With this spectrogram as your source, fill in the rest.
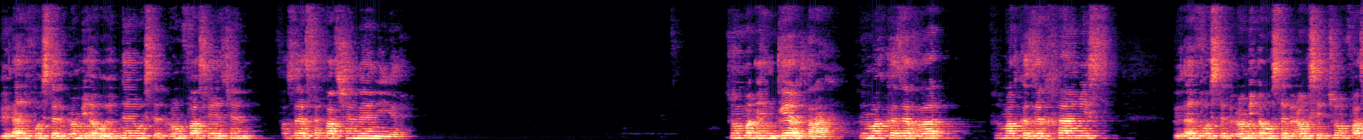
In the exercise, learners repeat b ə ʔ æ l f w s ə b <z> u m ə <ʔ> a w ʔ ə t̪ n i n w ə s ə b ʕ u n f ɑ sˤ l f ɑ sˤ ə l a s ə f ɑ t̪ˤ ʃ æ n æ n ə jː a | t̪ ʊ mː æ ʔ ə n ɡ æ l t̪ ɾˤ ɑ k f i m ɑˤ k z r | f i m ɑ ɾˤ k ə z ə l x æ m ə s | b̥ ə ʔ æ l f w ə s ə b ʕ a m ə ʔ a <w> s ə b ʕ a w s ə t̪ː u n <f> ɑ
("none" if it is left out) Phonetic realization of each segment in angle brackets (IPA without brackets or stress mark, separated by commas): ʕ, ʔ, w, f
